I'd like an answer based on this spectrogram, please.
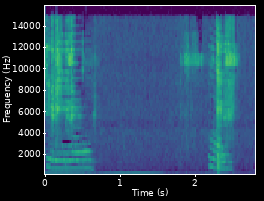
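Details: One of four household cats meowing indoors. A drawn-out meow slides downward, then a shorter falling meow follows after a pause, over soft background music and a low hum.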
